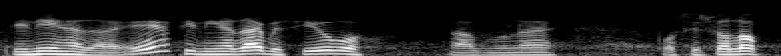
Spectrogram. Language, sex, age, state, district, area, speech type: Assamese, male, 30-45, Assam, Biswanath, rural, spontaneous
